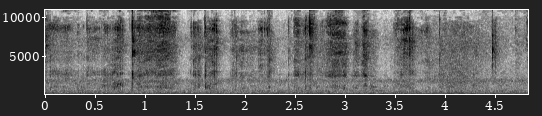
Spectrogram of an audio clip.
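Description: Scissors snip through excess card stock at close range, a run of quiet crisp cuts over a steady low electrical hum.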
